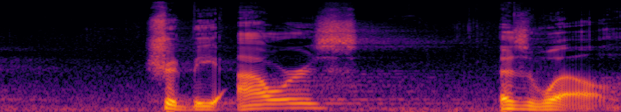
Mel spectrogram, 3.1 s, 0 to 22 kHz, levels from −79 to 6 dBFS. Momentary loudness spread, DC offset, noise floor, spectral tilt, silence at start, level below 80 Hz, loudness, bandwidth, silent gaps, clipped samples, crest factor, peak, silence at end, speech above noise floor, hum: 11 LU; under 0.1%; -41 dBFS; -5.5 dB/octave; 0 s; -46 dBFS; -17 LUFS; over 20 kHz; none; under 0.1%; 16 dB; -2 dBFS; 0 s; 26 dB; none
